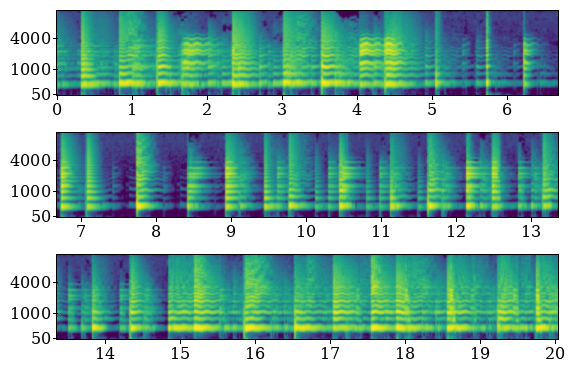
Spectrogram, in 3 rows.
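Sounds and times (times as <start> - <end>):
plucked synth notes: 0.0 - 20.0.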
